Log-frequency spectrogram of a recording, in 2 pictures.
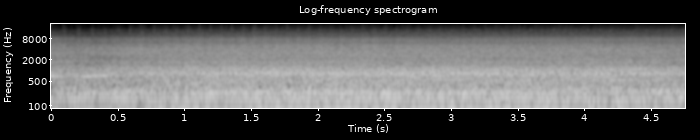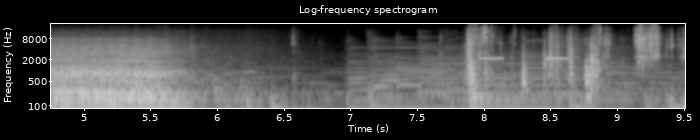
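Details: Geo Tracker tow car idling badly after off-roading, EGR tube removed, battery reconnected: engine runs steadily about six seconds then dies at idle, leaving only clicks; stalling persists, EGR not the cause, cause unknown.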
